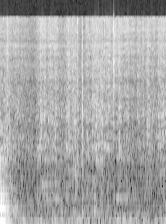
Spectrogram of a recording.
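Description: A sparkler candle on a birthday cake fizzing faintly, with a faint click about one and a half seconds in.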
